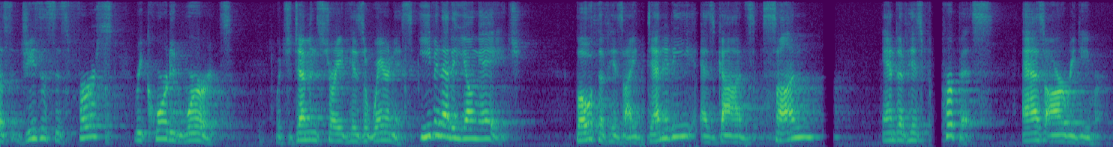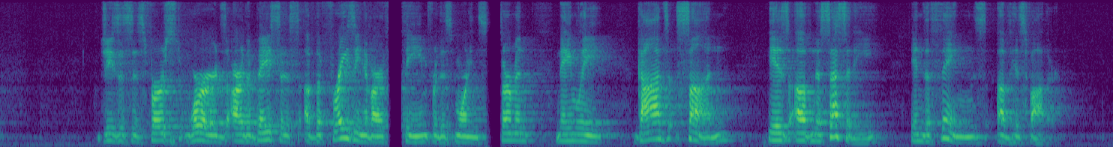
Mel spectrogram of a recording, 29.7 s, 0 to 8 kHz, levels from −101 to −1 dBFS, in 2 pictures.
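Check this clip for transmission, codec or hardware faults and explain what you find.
Yes, there are several network-timing faults, all from packets reaching the receiver unevenly. The sound is band-limited at 8 kHz, which fits a G.722 call path at 64 kbps.

Repeated stalls (stutter) occur from 8.32 to 11.14 s, 12.23 to 12.58 s, and 19.83 to 20.22 s. Packets arrived late, so the jitter buffer kept running dry, and the receiver stretched the last sound to cover each gap. The first span has 19 small gaps totalling about 0.4 s. The later two each have three gaps, with the longest lasting 160 and 187 ms. Nothing is lost, but the audio catches and drags.

Jitter buffer speed-up runs from 14.45 to 17.70 s at 108% speed, and again from 24.66 to 29.65 s at 106%. After delayed packets arrived together the buffer held more than its target, so the receiver trimmed tiny pitch-length slices over and over, roughly a third of a second in each stretch. 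The pitch stays the same while the pace quickens noticeably, giving a hurried, pressed-forward feel.

A call audio freeze hits at 21.31 to 21.54 s, likely caused by packets held up in transit that emptied the buffer. The receiver filled about 205 ms, first extending the last sound and then fading to about 140 ms of silence. When the audio resumes, it carries on from where it stopped. The result is an inserted hole rather than a skipped piece, and everything after it is shifted about 205 ms later.

Jitter buffer slow-down follows from 22.54 to 22.83 s. With the buffer running low, the receiver repeated single pitch periods to rebuild a reserve, adding 46 ms and dropping the pace to 87%. The pitch is unchanged, but sounds in this span are drawn out and slightly sluggish.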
